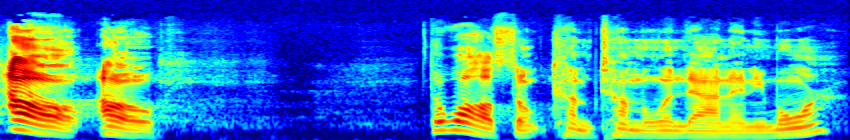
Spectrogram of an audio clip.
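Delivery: put-on old man correcting. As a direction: gently set the kid straight. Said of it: "And he goes".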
